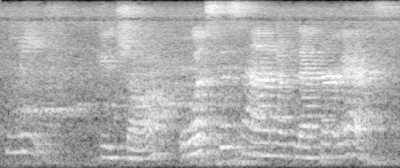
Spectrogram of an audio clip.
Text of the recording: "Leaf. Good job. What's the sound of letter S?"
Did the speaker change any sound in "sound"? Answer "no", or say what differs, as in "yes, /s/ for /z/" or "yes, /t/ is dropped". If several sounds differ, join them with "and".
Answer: yes, /d/ is dropped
